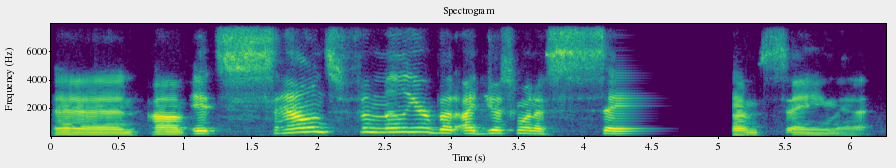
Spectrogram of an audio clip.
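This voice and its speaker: Guy hosting a chill livestream, rambly, reads the chat out loud, slightly high voice. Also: big pitch swings, slow. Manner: rambling, many fillers, reads chat comments aloud. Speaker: host.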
